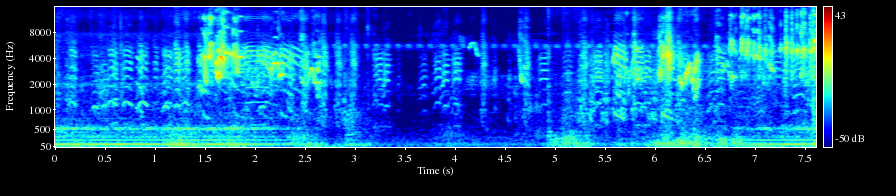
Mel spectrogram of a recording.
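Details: Finches feeding on rice give a busy chorus of high, quick chirps and twitters, overlapping in bursts with a short lull midway, over wing flutters and a steady low mechanical hum.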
